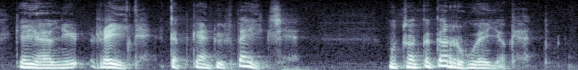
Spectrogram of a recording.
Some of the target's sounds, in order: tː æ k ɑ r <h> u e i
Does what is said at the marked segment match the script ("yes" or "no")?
yes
